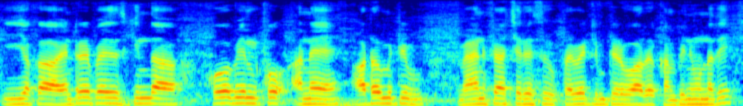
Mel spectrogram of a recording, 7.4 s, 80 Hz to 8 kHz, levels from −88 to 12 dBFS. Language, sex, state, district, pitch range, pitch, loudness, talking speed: Telugu, male, Telangana, Mahabubabad, 140-155 Hz, 145 Hz, -15 LUFS, 105 wpm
